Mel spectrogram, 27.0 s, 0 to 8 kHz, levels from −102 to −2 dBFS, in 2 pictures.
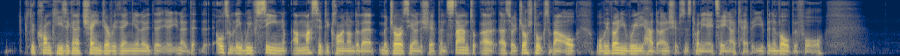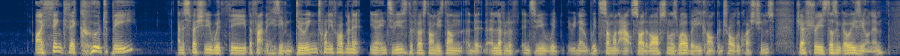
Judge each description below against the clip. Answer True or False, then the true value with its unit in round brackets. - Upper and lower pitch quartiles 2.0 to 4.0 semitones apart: True (3.1 semitones)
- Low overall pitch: True (105 Hz)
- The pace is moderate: False (220 wpm)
